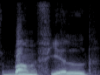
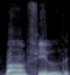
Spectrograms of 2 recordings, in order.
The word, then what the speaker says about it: Banfield: suburbios de Buenos Aires que nosotros pronunciamos banfield pero que tiene un nombre inglés banfield y ese nombre inglés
